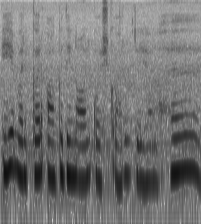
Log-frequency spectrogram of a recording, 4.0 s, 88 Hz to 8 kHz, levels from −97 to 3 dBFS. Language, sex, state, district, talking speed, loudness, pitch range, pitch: Punjabi, female, Punjab, Kapurthala, 135 wpm, -14 LUFS, 215-245 Hz, 235 Hz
